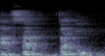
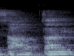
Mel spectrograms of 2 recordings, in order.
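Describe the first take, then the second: First: The word starts with an extra 'a' sound. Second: The word starts directly with an 's' sound. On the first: The speaker calls it right. "se pronuncia asaptani" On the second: The speaker calls it wrong. "Algunos dicen saptani"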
